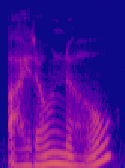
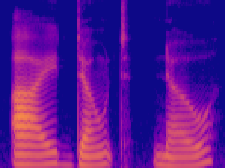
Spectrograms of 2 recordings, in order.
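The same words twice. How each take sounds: First: It is said inquiringly, rising like a question. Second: It is said in a hard, militant tone. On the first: "Maybe there's a little bit of inquiry, question mark on the end" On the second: "Are you saying it in a militant way?"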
